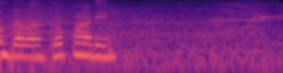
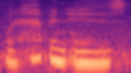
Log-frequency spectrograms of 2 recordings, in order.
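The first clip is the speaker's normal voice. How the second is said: whispering; 7 dB louder than usual. Real, not acted. Whispers to camera throughout.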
